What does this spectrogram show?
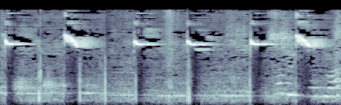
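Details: A caged sunbird pair, male and female housed together, gives clear, high, quickly falling whistled notes at regular short intervals against a low musical hum.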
